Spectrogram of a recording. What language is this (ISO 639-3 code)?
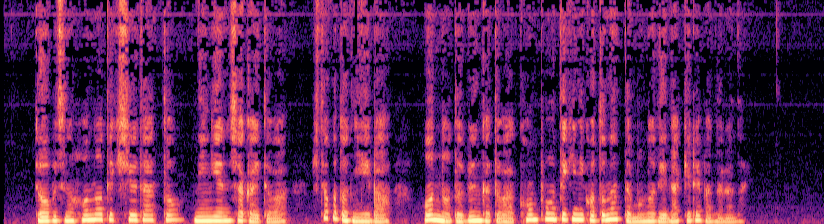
jpn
